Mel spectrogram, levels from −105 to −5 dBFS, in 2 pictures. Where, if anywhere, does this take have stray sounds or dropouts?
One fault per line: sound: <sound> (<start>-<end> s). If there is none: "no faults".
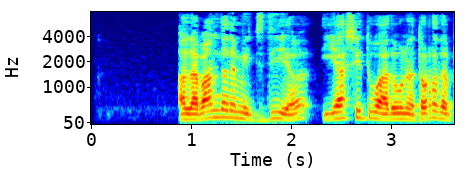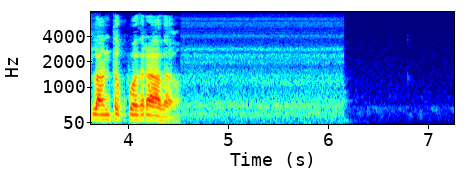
no faults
